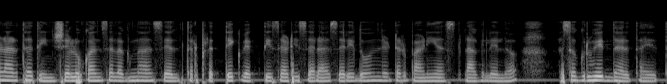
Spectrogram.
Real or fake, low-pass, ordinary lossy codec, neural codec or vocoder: real; none; none; none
